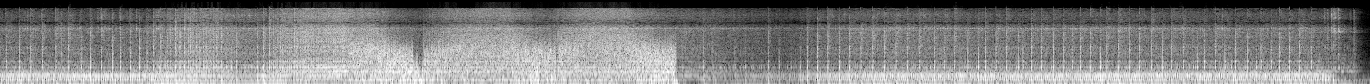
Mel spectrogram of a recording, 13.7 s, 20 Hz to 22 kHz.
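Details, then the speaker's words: Mini 50cc two-stroke trail bike exhaust, camera at 40 cm, before silencer modification: sharp raspy buzz blipping up and settling to a fast crackly idle, far too loud; loud exhaust. "Nah itu ya suaranya kencang banget Nah nanti kita bongkar dulu baru nanti kita akalin"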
